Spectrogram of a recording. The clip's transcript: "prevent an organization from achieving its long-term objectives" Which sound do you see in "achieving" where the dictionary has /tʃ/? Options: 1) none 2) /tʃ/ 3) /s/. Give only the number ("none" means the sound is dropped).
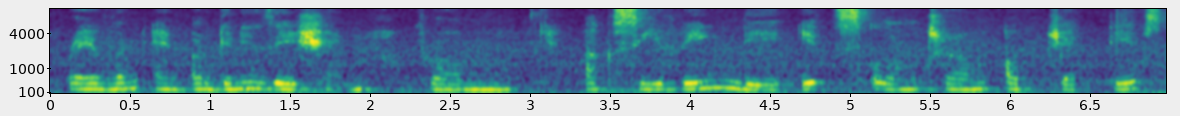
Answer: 3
